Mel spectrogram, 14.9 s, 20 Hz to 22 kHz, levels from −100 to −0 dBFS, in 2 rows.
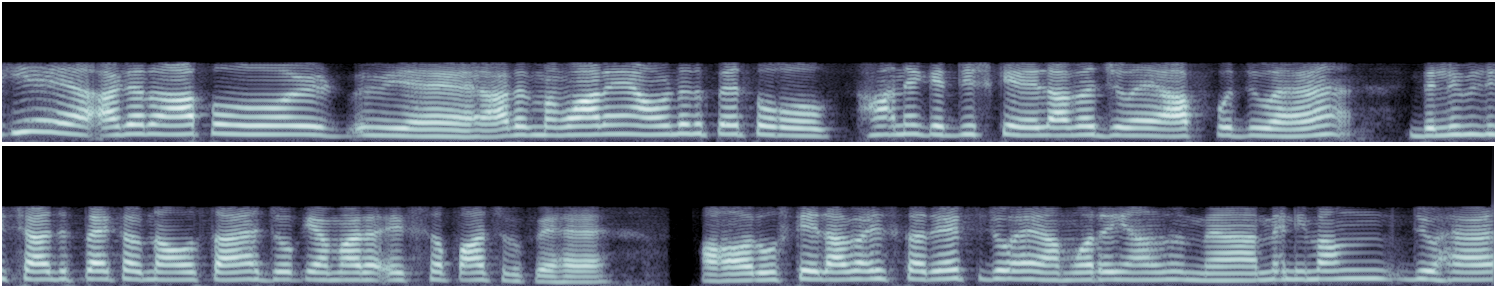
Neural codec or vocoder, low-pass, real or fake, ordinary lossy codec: codec, 16 kHz, 0.3 kbps, FocalCodec; 3.6 kHz; fake; none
